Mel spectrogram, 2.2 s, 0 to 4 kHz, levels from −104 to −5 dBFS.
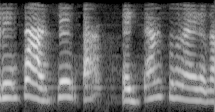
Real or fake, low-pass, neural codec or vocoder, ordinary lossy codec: fake; 3.6 kHz; codec, 24 kHz, 1 kbps, SNAC; AAC, 32 kbps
